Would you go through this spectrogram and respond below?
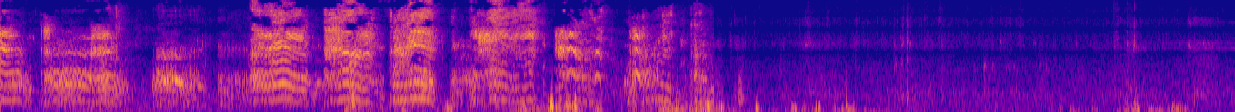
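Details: Angry pinscher puppies aged one month let out a fast run of shrill, wavering yaps and snarls for about seven seconds, then fall nearly silent apart from faint soft sounds.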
